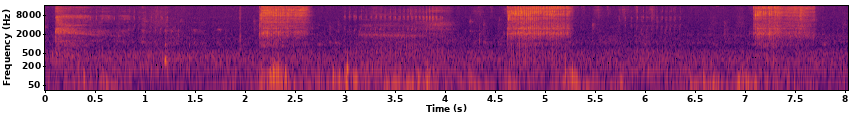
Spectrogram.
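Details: Sarge, a dog lying upside down asleep on a bed, gives low grumbling snores with a loud raspy breath about every two and a half seconds, each swelling then fading back to a soft rumble.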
